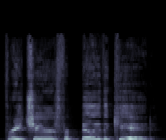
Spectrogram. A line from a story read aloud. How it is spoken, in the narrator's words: yelling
